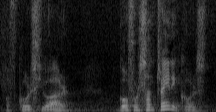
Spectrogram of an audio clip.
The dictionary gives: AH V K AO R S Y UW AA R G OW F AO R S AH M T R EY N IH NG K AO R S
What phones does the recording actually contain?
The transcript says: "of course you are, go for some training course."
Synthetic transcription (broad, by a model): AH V K AO R S Y UW AA R G OW F AO R S AH M T R EY N IH NG K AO R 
